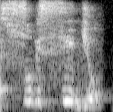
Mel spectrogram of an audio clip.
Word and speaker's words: subsídio: 11 falar assim então essa palavra som dela esse S tem som de s mesmo é subsídio não reconstrução dizer essa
